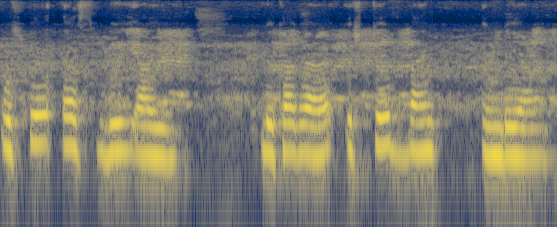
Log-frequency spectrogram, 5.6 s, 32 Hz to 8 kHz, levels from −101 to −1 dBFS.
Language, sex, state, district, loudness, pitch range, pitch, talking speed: Hindi, male, Uttar Pradesh, Lucknow, -16 LUFS, 185-230 Hz, 200 Hz, 95 wpm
